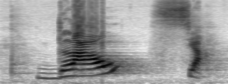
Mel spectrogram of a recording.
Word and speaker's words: Gláucia: Ó, Gláucia. Duas sílabas. A sílaba mais forte é no glau, né?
